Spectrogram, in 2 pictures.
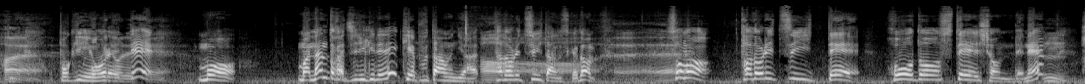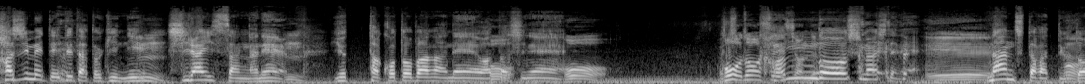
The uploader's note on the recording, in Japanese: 長野県ビーナスラインの霧ヶ峰高原にて。バイクツーリングをして青空対談収録を開催いたしました。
